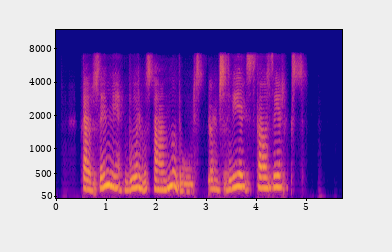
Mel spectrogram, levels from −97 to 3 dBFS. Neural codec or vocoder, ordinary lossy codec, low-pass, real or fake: codec, 16 kHz, 0.5 kbps, FreqCodec, smaller model; AAC, 64 kbps; 7.2 kHz; fake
